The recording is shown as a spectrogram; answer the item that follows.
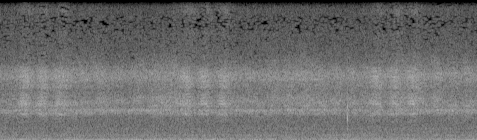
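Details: A steady wall of shrill insect trilling from crickets and bugs, punctuated by rapid high-pitched pulse trains near the start and end, with one short click midway.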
